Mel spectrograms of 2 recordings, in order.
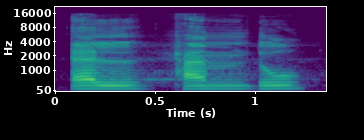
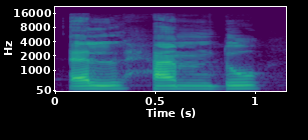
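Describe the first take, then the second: No difference in how they are said.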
